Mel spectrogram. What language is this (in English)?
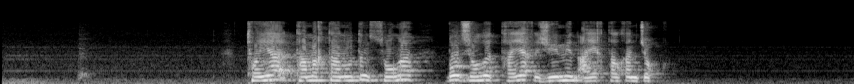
Kazakh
